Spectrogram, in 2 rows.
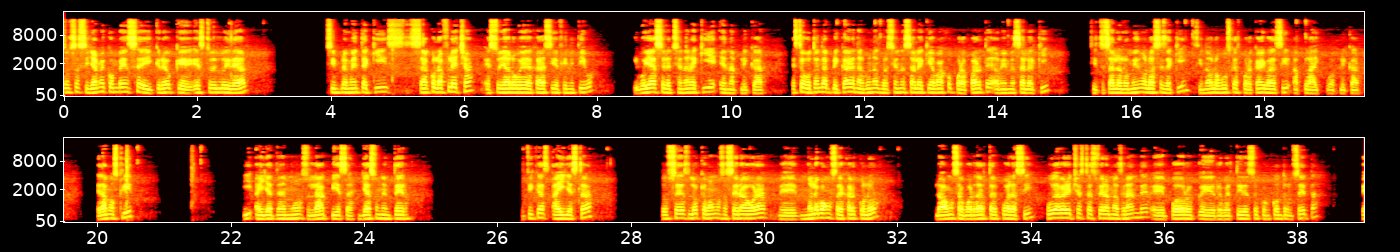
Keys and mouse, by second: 1.2-1.8 middle drag, 2.2 shift+middle click, 3.0 middle click, 4.9-11.0 drag, 11.8 click, 14.2-17.0 drag, 18.5-20.7 drag, 22.1-22.4 middle drag, 23.6 click, 24.6-25.3 middle drag, 26.1 middle click, 27.4 shift+middle drag, 28.4 middle click, 29.8-31.0 middle drag, 31.8-32.2 middle drag, 33.0-33.8 middle drag, 38.6-39.0 middle drag.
